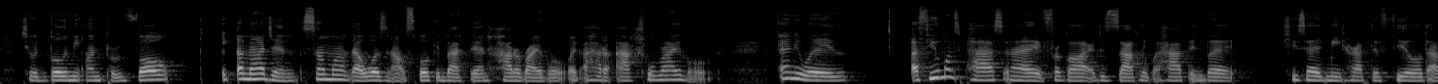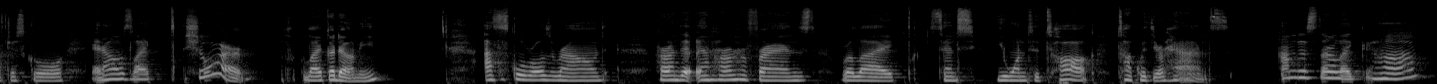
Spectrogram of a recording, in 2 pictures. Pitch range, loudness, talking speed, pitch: 180-220 Hz, -33 LUFS, 165 wpm, 190 Hz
